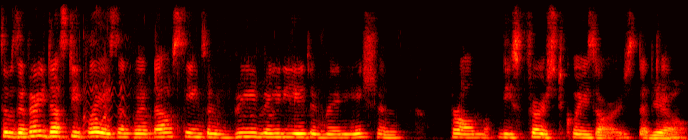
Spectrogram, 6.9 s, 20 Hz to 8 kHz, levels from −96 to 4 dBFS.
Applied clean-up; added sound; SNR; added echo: neural mask model DeepFilterNet 3.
